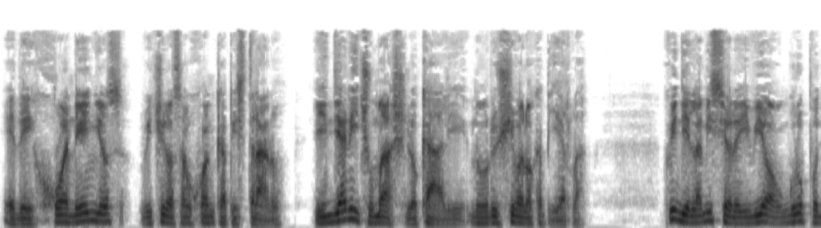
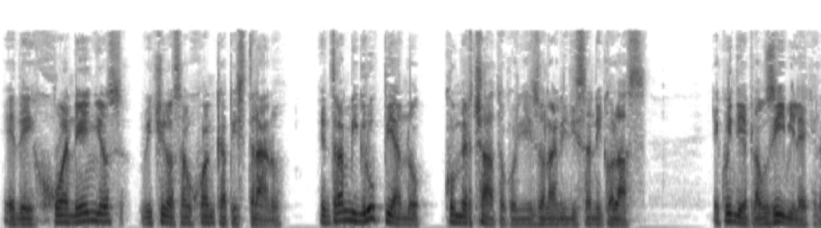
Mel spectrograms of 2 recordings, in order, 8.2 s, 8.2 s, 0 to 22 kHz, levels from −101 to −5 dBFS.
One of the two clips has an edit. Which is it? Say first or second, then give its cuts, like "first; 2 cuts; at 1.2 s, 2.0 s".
first; 1 cut; at 3.0 s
